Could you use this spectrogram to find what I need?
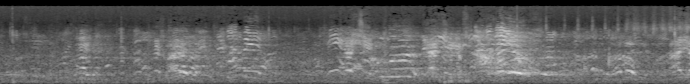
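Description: Players shout and call to each other outdoors, some way off.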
